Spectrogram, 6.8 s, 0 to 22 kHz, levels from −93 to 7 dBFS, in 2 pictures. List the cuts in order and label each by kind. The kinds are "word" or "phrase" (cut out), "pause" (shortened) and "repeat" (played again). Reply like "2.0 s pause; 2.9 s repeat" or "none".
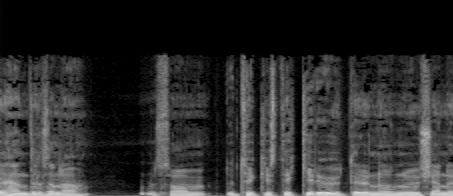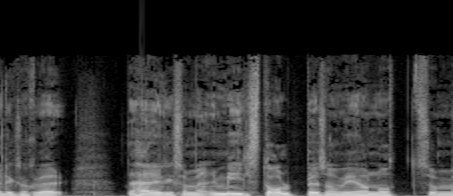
1.6 s pause; 3.6 s word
